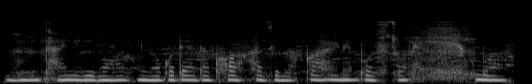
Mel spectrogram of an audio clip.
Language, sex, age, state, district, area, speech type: Assamese, female, 45-60, Assam, Charaideo, rural, spontaneous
